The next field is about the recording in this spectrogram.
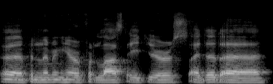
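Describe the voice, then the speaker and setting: A man's voice: lowish voice, flat delivery, a little fast. A man with a Danish accent giving informal, explanatory answers as a guest in a conversational interview. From Denmark. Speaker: podcast guest, startup co-founder.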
